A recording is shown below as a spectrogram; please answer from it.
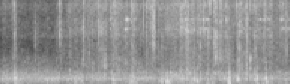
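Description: Quick, irregular knocking and clatter with rustling, from a police body-worn camera being jolted and rubbed as the officer moves fast.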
